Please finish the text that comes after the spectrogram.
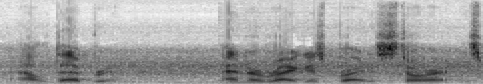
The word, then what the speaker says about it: Aldebaran: Taurus' brightest star is pronounced Aldebaran.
